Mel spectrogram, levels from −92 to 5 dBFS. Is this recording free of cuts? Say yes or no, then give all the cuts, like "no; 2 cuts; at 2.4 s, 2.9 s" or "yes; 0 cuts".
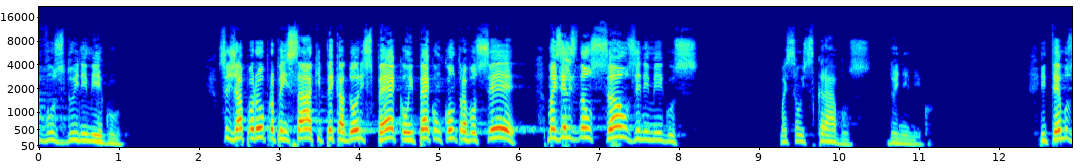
yes; 0 cuts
